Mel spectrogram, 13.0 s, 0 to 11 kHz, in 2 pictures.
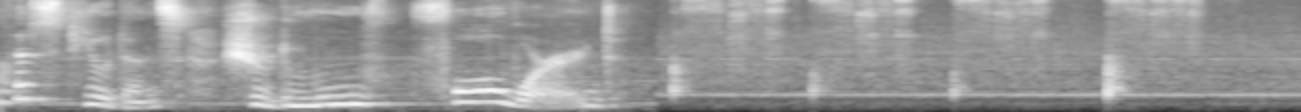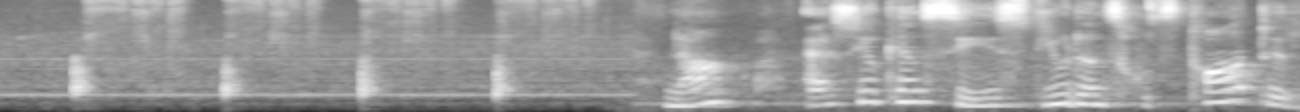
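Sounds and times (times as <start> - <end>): stylus tapping on whiteboard: 3.4 - 6.0, 6.9 - 9.5
stylus scratchy stroking: 3.4 - 6.1, 6.9 - 9.6.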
